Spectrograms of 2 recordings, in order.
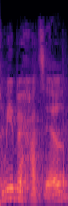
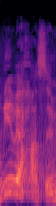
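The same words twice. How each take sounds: First: Said in the usual way. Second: מי בחצר? thrown up high in bewilderment; the king asking מי בחצר? in total confusion; confused question. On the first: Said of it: "we didn't say just, uh, randomly who's in the courtyard". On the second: Shown as a demonstration. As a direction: let מי בחצר? leap way up, baffled. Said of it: "to show the, the confusion of the king".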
